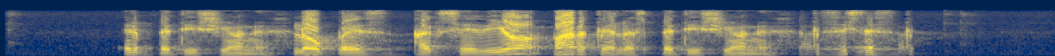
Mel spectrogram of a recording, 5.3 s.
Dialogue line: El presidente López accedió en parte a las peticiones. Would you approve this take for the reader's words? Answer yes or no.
no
